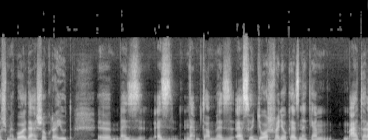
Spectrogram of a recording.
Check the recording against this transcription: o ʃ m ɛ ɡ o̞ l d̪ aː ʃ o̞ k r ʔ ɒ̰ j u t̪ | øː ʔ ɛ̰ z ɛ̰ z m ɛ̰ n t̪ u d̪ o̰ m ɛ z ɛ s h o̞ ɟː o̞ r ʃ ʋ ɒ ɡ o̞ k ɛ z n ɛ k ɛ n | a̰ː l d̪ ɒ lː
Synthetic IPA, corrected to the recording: o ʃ m ɛ ɡ o̞ l d̪ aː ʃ o̞ k r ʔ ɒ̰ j u t̪ | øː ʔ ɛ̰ z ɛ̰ z n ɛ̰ m t̪ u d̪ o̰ m ɛ z ɛ s h o̞ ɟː o̞ r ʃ ʋ ɒ ɟ o̞ k ɛ z n ɛ k ɛ m | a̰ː l t̪ ɒ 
